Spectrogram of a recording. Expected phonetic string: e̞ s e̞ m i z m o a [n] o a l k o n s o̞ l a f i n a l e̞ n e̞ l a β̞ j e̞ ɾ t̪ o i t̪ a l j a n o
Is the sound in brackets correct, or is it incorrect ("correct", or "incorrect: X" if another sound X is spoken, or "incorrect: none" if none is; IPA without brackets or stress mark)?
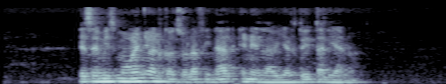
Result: incorrect: ɲ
